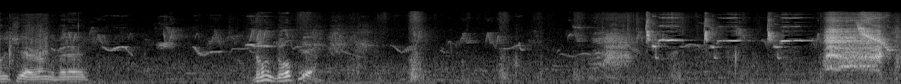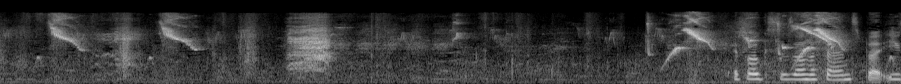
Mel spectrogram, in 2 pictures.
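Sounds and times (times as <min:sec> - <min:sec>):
birds calling: 0:00.0 - 0:18.0
harsh bird squawk: 0:00.5 - 0:04.2, 0:05.7 - 0:11.1, 0:11.9 - 0:13.0, 0:15.5 - 0:17.5.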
